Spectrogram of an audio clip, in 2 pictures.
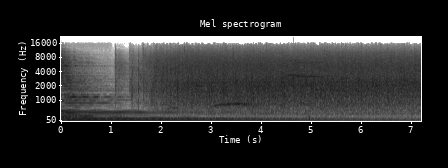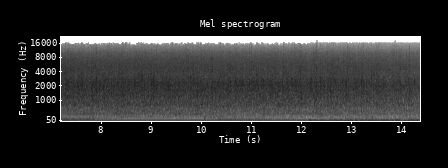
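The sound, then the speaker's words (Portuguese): An audience applauds after a live song performance. A dense, steady wash of clapping rises just after the last fading notes of music and holds at an even, loud level to the end. “Aplausos, muchos aplausos para esta interpretación”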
